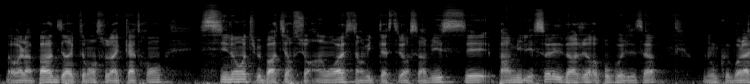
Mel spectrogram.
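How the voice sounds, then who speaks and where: A young man giving a casual, filler-heavy software tutorial. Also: deep voice. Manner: casual, informal, many fillers and restarts. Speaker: WordPress tutorial youtuber. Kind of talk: screen-recorded software tutorial.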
